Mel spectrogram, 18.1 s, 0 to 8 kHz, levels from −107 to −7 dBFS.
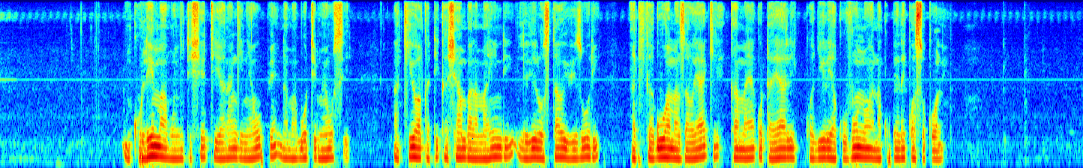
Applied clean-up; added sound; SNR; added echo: none; none; none; none.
